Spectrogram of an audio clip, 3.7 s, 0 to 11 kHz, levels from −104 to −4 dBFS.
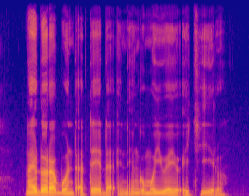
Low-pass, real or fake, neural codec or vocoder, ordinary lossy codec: none; real; none; none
